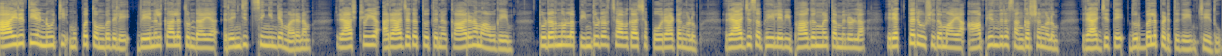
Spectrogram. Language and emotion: Malayalam, neutral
